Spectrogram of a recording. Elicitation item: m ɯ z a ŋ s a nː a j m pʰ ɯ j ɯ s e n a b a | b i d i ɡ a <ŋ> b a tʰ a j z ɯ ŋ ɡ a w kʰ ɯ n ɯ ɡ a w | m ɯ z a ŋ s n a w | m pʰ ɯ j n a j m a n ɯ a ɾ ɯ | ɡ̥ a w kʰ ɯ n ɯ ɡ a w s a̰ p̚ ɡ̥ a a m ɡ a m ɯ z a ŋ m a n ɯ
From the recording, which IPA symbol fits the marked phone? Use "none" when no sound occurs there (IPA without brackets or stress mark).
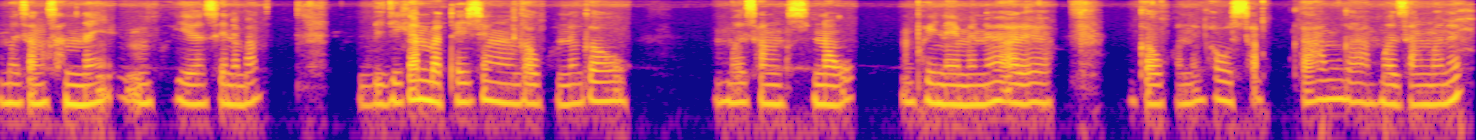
n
